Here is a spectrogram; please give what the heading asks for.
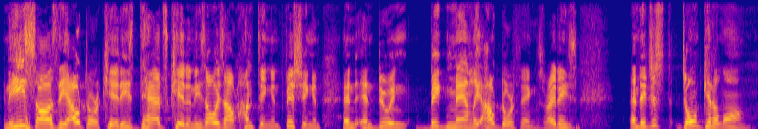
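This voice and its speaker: A man's voice: sits high, normal speed, sharp tone. A male pastor preaching a sermon in a conversational, joking storytelling way, with frequent restarts.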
